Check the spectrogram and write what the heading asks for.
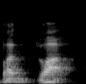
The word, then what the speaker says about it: बद्ध्वा: बद्ध्वा भी पढ़ सकते हैं, बद्ध्वा, धो भी आना चाहिए, धो भी आना चाहिए आपके प्रोनाउंसिएशन में।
